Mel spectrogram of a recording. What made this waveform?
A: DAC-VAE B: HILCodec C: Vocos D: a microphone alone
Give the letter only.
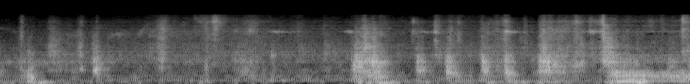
C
